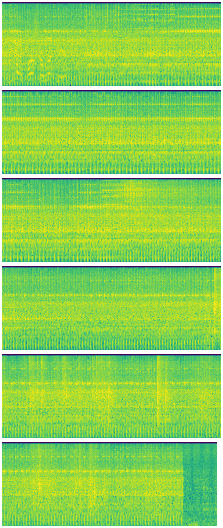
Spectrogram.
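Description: A small motor drives a homemade trommel with a steady, loud mechanical drone and rattling clatter throughout, close by, while people talk over it.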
